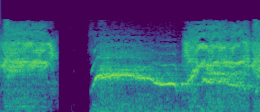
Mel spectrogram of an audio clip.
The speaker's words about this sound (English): Security put her in a holding cell and waited for the screaming to stop.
